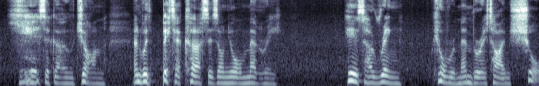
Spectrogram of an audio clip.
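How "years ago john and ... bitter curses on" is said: usual speaking voice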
